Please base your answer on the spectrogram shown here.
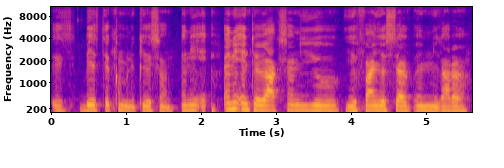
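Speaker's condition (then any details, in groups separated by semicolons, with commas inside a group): Hearing impairment; speech impediment overcome through much speech practice and focused listening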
